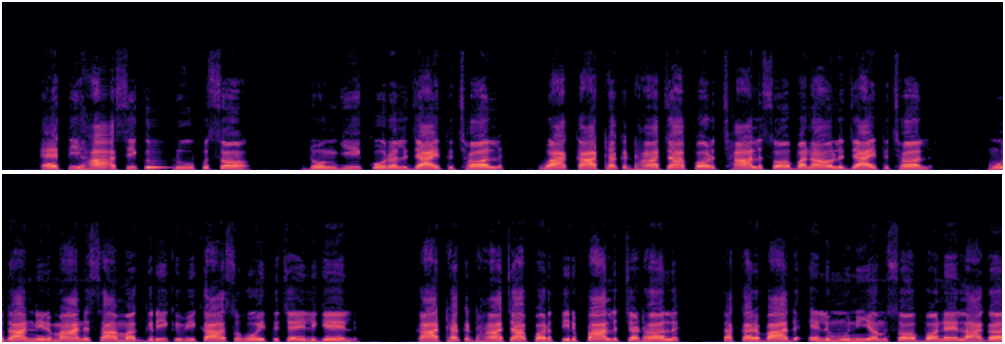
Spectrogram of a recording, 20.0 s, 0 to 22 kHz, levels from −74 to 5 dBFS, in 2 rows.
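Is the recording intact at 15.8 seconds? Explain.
No, the speech runs hurried at unchanged pitch there, about 6% fast from 15.01 to 15.89 s. This is a jitter buffer speed-up: the receiver trimmed pitch-period slices, roughly 50 ms in all, to shed excess buffered delay.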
